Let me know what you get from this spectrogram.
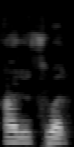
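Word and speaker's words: answer: डब्ल्यू से व होगा। आर से र हो जाएगा आंसर। क्या हो जाएगा? आंसर। आंसर। आंसर। ठीक है? आंसर। ठीक है? इस तरीके से आंसर। डब्ल्यू यहां पर साइनेंट होगा।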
